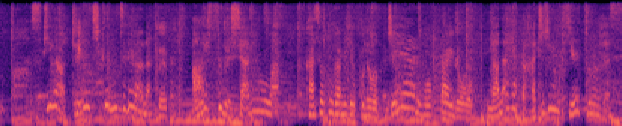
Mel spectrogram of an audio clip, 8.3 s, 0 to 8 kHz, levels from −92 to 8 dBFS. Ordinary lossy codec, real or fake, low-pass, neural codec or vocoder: none; fake; 7.2 kHz; codec, 44.1 kHz, 2.6 kbps, DAC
